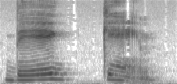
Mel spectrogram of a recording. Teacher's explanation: The back of the tongue is coming up for the final G at the end of big, And then releasing into game,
